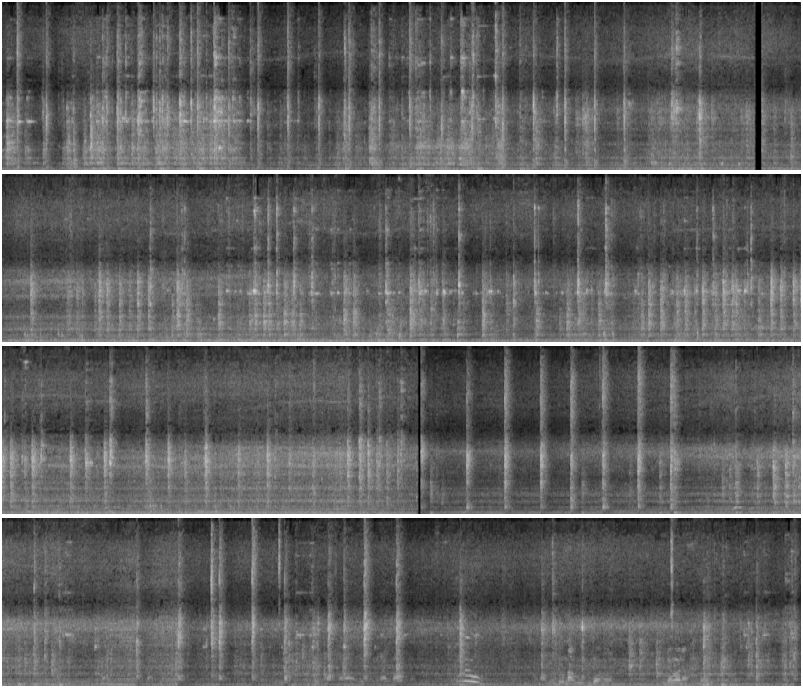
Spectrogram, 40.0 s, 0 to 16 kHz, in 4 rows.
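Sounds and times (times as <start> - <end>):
excavator diesel engine: 0.0 - 39.9
bucket scraping road surface: 27.2 - 39.9.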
